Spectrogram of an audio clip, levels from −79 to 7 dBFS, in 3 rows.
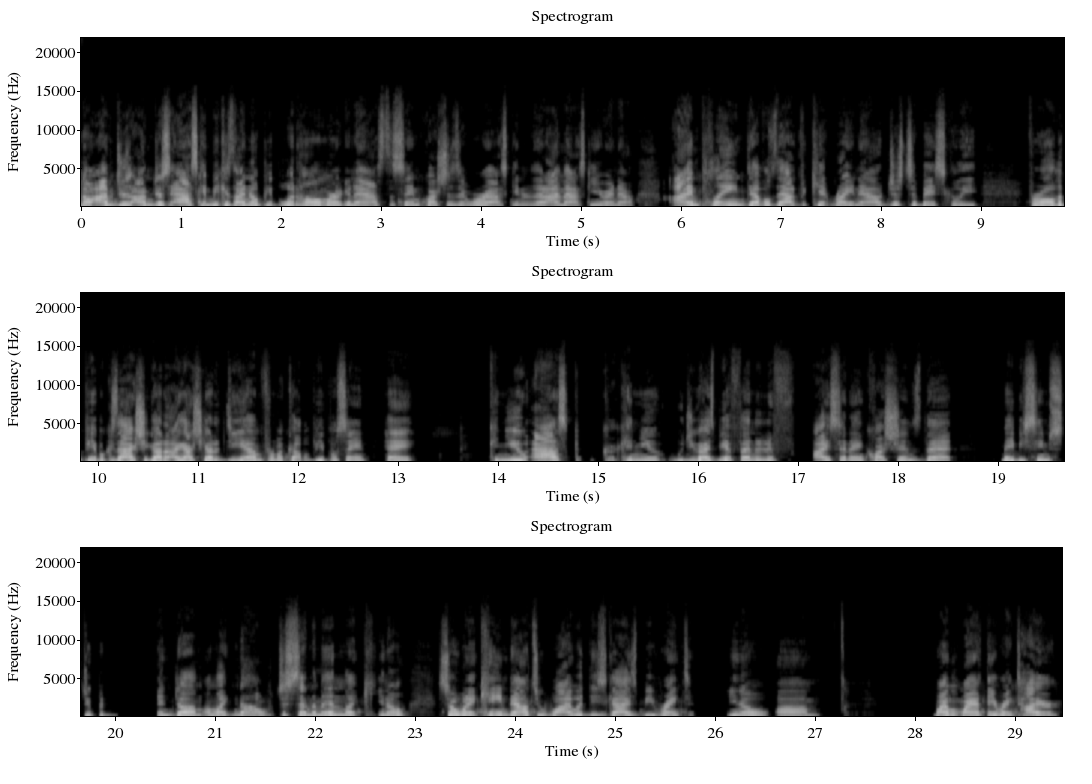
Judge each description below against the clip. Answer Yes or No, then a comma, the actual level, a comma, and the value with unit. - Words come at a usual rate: No, fast, 220 wpm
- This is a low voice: No, medium, 165 Hz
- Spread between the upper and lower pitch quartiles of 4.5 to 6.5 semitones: Yes, average, 5.0 semitones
